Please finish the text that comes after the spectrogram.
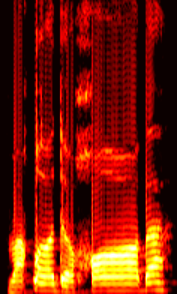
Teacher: قاف کو پر یعنی موٹا پڑھیں گے اور دال کے ساتھ ملائیں گے کیونکہ دال کے اوپر جزم ہے، دال حروف قلقلہ میں سے ہے تو یہاں پر ہم قلقلہ کریں گے لیکن کمزور قلقلہ ہوگا۔ خا کو پر یعنی موٹا پڑھیں گے، آگے الف مدہ ہے تو لمبا پڑھیں گے تو پڑھا جائے گا وَقَدْ خَابَ۔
